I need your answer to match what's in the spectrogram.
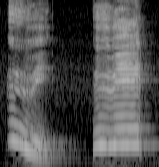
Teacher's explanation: toujours avec ce H qu'on ne prononce pas en français, huer.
